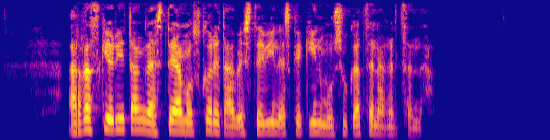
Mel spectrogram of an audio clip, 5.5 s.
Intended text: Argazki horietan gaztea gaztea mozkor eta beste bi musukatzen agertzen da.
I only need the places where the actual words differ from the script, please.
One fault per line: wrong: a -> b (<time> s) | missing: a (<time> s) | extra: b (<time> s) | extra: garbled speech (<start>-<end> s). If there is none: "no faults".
missing: gaztea (1.8 s)
extra: neskekin (2.8 s)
